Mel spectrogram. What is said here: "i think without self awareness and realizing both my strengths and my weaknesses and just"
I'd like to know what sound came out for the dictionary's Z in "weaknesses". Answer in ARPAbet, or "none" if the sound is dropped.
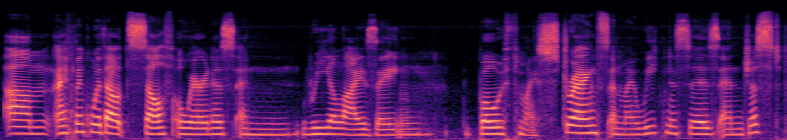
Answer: Z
